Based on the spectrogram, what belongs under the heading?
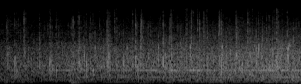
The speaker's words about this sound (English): Applause for Dikembe Mutombo at the Basketball Hall of Fame.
